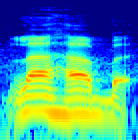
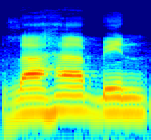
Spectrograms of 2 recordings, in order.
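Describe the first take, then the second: First: The word ends abruptly on a bouncing 'b'. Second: The word ends with a final 'in' sound. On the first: The reader stops at this word. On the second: The reading continues without stopping.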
